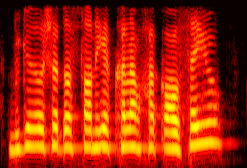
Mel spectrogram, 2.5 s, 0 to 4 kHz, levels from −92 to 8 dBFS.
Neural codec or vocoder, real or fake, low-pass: codec, 44.1 kHz, 3.4 kbps, Pupu-Codec; fake; 3.6 kHz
